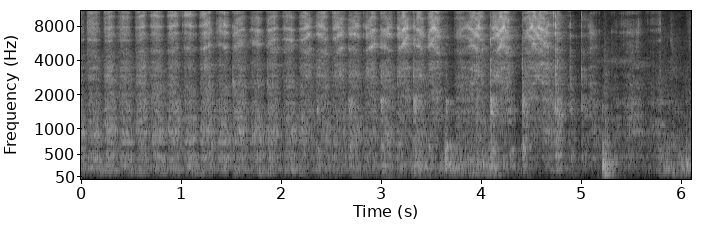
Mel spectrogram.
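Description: A knife blade rasps back and forth across a Lansky deluxe sharpening system stone, a close, steady, rhythmic grinding of repeated strokes with no talking.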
